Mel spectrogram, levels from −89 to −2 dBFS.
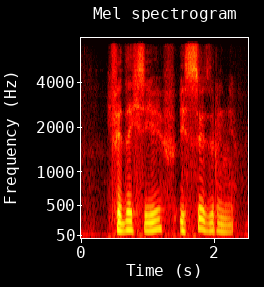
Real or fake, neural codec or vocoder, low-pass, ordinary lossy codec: fake; codec, 16 kHz in and 24 kHz out, 0.6 kbps, FocalCodec, streaming, 2048 codes; 7.2 kHz; none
